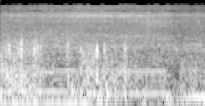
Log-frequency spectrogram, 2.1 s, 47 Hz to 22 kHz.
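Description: Can-Am Maverick X3 XMR Turbo RR's turbocharged three-cylinder engine running steadily at low speed as the side-by-side creeps forward, with a few light ticks in the first second.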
